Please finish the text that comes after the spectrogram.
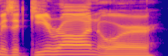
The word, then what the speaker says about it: Giron: And how do you pronounce his last name? Is it Giron, or how do you Giron, say it? Yeah. Giron.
